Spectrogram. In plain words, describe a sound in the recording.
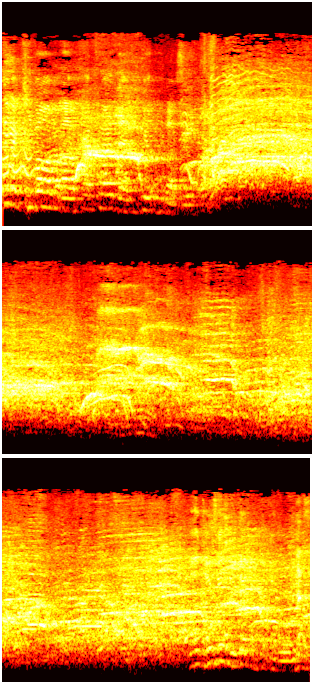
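A young man speaks into a microphone through loudspeakers.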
